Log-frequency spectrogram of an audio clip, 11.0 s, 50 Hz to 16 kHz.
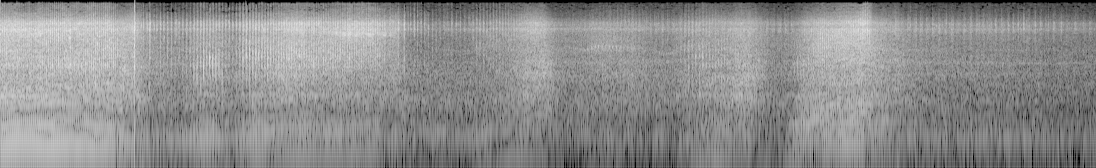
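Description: Apache 4x4 quad's engine revving hard as it ploughs through deep snow, then rising and falling in several shorter bursts, growing fainter as the quad pulls away.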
